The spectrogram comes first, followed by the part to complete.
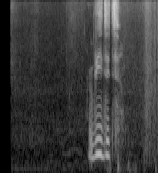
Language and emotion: Russian, neutral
